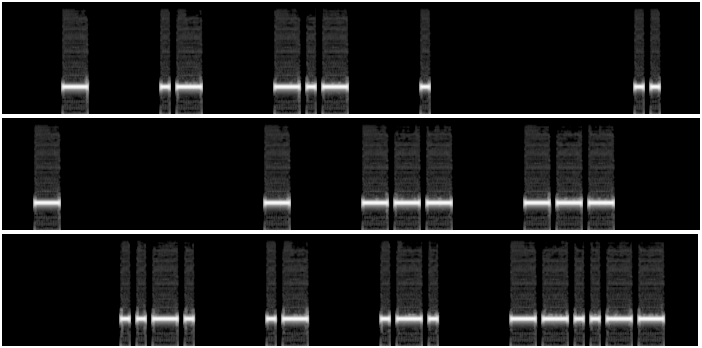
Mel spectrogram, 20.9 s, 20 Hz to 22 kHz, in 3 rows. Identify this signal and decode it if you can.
Morse code, heard as a keyed tone, about 15 wpm, spaced as for 8 wpm, 1000 Hz. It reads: TAKE IT TOO FAR,
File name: qotdfiles / 8wpm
